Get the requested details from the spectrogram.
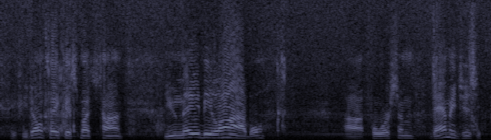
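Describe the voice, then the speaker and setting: Against noticeable background noise, a man with a fairly high pitch talks at a fairly slow pace, taking long, frequent pauses. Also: ordinary pitch variation. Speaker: mason demonstrating techniques. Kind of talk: instructional demonstration. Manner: slow, deliberate.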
